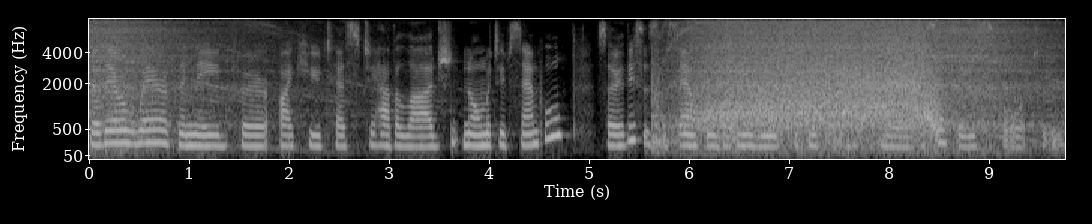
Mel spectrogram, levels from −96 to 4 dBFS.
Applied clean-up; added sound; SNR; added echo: none; Domestic sounds, home sounds; 1 dB; none.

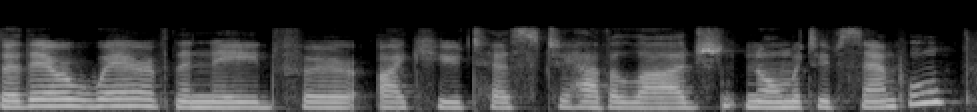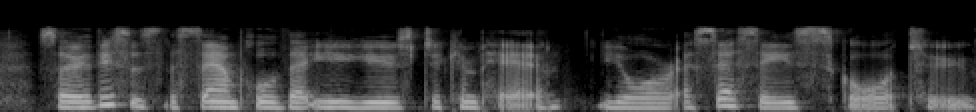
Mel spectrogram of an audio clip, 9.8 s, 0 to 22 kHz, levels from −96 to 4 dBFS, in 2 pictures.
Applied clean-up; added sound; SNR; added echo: none; none; none; none.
